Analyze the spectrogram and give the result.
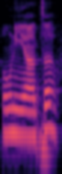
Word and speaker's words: Oneonta: One last thing before we get going, you'll hear me pronounce the name of the gorge with a T throughout this podcast, as in Oneonta. Now, there are others that pronounce it without the T, as in Oneonta. I've definitely heard it both ways,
